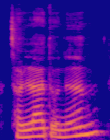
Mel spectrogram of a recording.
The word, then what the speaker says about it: 전라도: 그 다음에 경상도에서 주요 도시가 경주, 상주가 있었는데 경주의 경, 상주의 상이 합쳐져서 경상도가 되었고, 전라도는 전주의 전, 나주의 나가 합쳐져서 전라도가 되었습니다. 나가 뒤로 가면 라로 발음을 하죠. 그래서 전라도.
